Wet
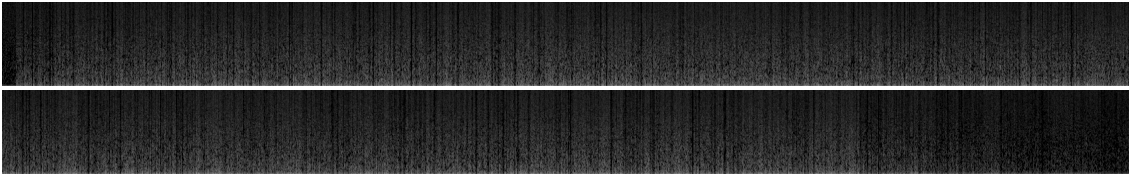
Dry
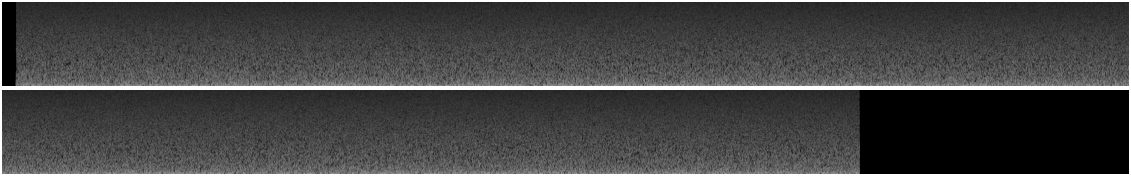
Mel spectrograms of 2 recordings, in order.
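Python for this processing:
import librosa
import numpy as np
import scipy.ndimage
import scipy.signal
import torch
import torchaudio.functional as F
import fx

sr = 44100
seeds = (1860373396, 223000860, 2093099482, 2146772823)

y = fx.echo_diffused(x, sr, ms=461, feedback_pct=76, wet_db=-4)
y = fx.quant_dither(y, sr, seeds[0], bits=6, dither='triangular')
y = np.maximum(y, 0.0)
y = F.gain(torch.from_numpy(y), -8.0).numpy()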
